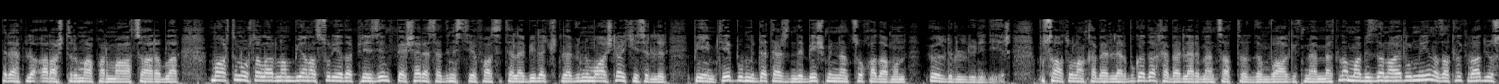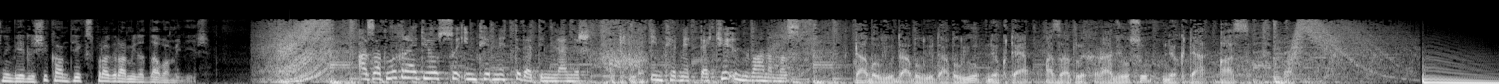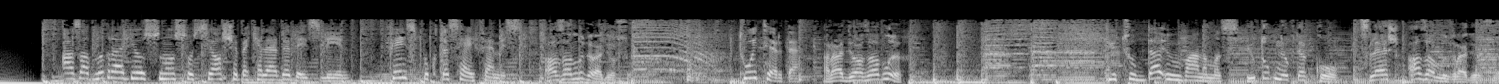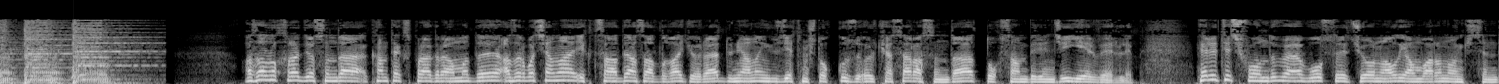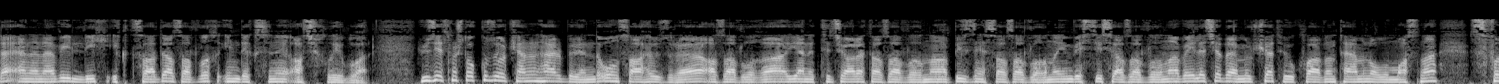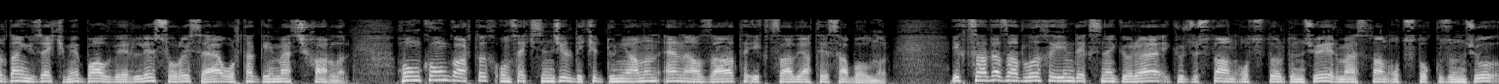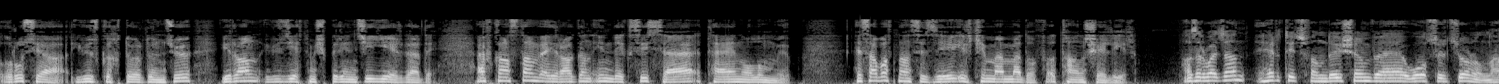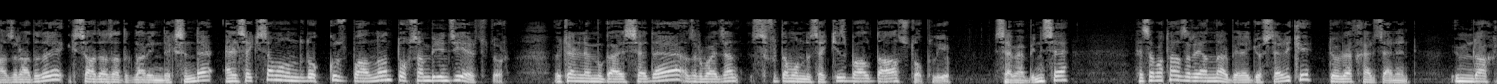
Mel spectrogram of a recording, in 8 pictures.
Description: Bu və digər reportajlar, müsahibələr, hadisələrin müzakirəsi, təhlillər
